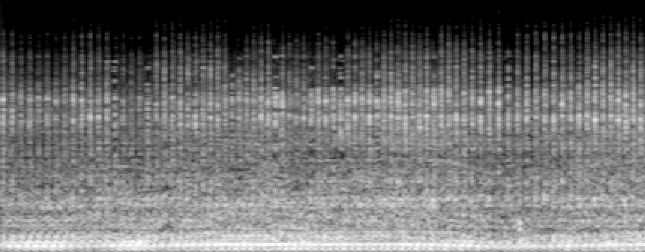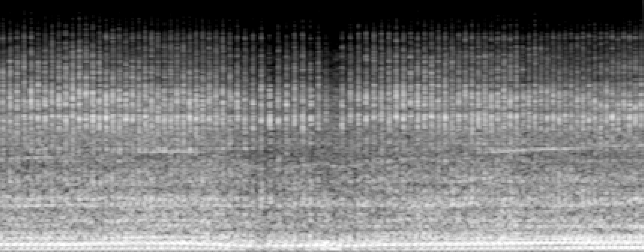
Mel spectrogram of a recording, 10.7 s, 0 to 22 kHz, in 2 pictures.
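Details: 1966 VW Beetle flat-four not run for about 10 years: a lumpy, lopsided low idle with little power; one cylinder is not firing, its exhaust pipe cold to the touch, and it seems to run on three cylinders.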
